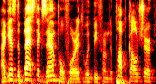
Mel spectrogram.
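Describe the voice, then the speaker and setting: A man with a Serbo-Croatian accent doing a self-deprecating stand-up set on stage, building to yells. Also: medium pitch, a little fast. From former Yugoslavia. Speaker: stand-up comedian.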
